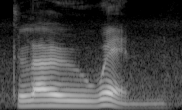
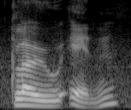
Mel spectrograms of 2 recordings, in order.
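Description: First: The words are joined by a 'w' sound between them. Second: The words are said separately with no 'w' sound joining them. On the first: The speaker calls it right. "I'm saying glow in" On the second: The speaker calls it wrong. "instead of saying glow in"

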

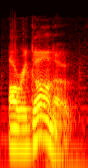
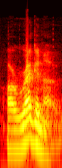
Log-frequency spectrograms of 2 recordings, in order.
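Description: First: It is said in British English. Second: It is said in American English.

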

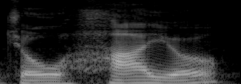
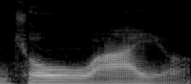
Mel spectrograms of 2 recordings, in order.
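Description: First: The h sound in the middle is pronounced. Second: The h sound in the middle is silent. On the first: The speaker calls it wrong. "So I would not say 좋아요" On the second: The speaker calls it right. "I would not really pronounce the H sound. I would just say 좋아요"

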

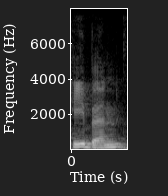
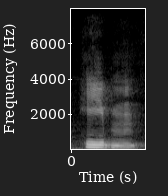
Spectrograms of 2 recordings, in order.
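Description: First: The e in the ending is pronounced. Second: The e in the ending is dropped.

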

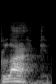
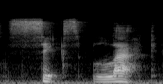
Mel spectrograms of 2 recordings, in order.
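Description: First: The name is said as one syllable, 'black'. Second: The name is said as 'six lack', three syllables. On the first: The speaker calls it right. "the proper pronunciation" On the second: The speaker calls it wrong. "not Six Lack"

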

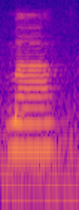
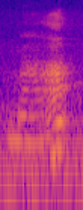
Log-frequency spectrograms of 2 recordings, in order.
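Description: First: The pitch stays high and level. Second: The pitch rises from mid to high.

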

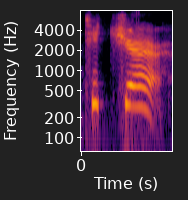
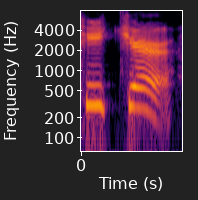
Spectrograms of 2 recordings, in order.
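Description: No difference in how they are said.

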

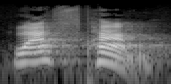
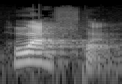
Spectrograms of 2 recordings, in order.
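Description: First: The stress is on the last syllable. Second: The stress is on the first syllable.

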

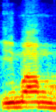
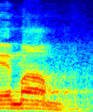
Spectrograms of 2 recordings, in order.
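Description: First: The word begins with an 'i' vowel. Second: The word begins with an 'e' vowel. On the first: "এরা ইমাম বলে না" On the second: "বলে এমাম"

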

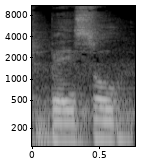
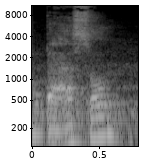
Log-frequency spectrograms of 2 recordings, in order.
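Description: First: The word has an ordinary, everyday pronunciation. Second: The word has a posh, upper-class pronunciation. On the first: This is the everyday way to say it. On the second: The speaker is a refined aristocrat.

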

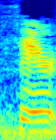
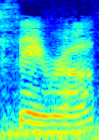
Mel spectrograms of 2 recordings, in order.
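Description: First: The name sounds like the word fair. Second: The name does not sound like fair. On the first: The speaker calls it wrong. "It's not fair" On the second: The speaker calls it right. "that's how you say it"

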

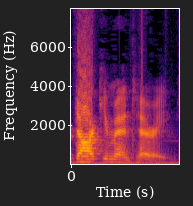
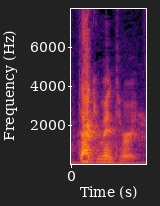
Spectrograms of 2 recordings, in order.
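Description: First: The word is said with an extra syllable. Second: The word is said with its usual syllables. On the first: The speaker calls it wrong. "It seems like you're throwing an extra. Syllable" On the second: The speaker calls it right. "No, you got it now"

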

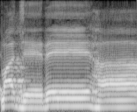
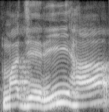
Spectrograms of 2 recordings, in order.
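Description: First: The vowel after r sounds like 'e'. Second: The vowel after r sounds like 'i'. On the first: The speaker calls it right. "এখানে আমাদেরকে উচ্চারণ করতে হবে মাঝে রে হা" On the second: The speaker calls it wrong. "মাঝে রি হা পড়া যাবে না"

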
